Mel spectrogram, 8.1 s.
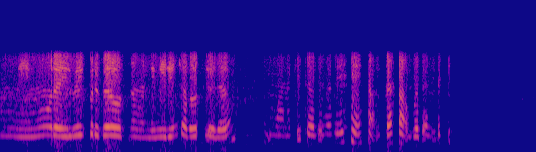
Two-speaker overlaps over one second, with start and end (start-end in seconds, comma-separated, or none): none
